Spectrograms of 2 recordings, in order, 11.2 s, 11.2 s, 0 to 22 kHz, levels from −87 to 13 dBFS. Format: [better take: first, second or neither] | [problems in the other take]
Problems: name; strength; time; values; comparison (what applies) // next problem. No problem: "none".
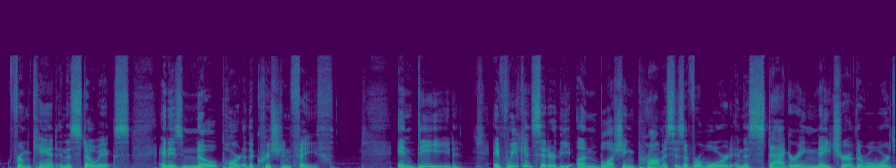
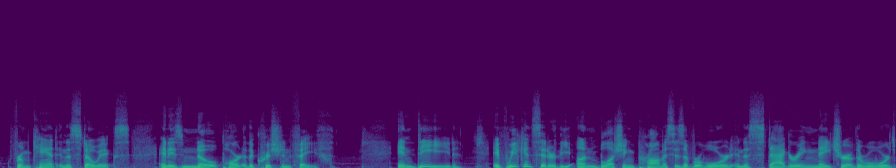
first | muffled; slightly; fading above 4 kHz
